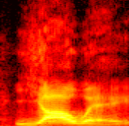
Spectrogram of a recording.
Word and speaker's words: Yahweh: Triune I am himself the Covenant name was probably pronounced Yahweh it's sometimes been vocalized as Jehovah as long as you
